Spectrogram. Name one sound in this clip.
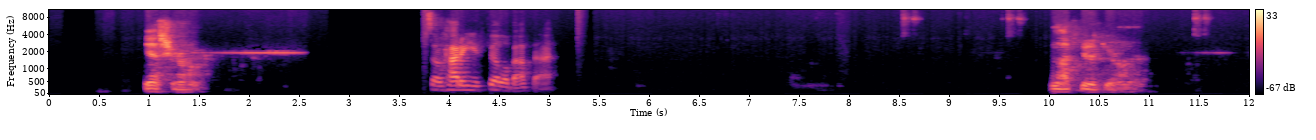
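A woman speaks in short bursts over an online call.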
